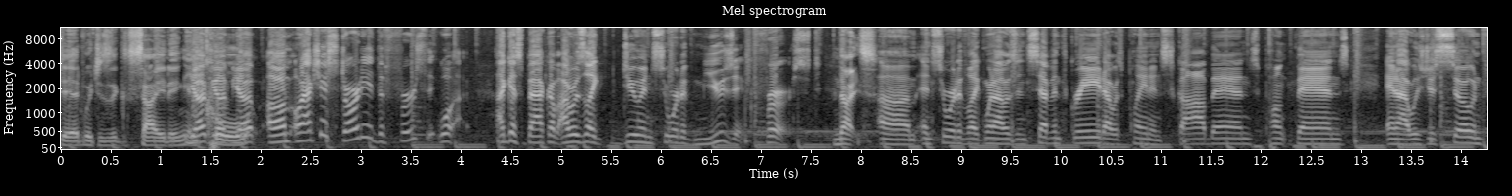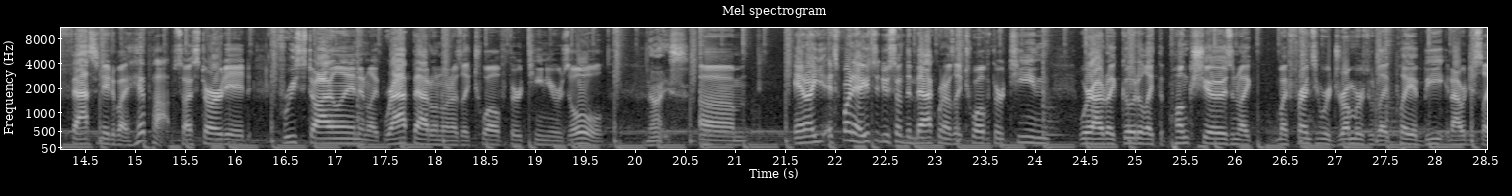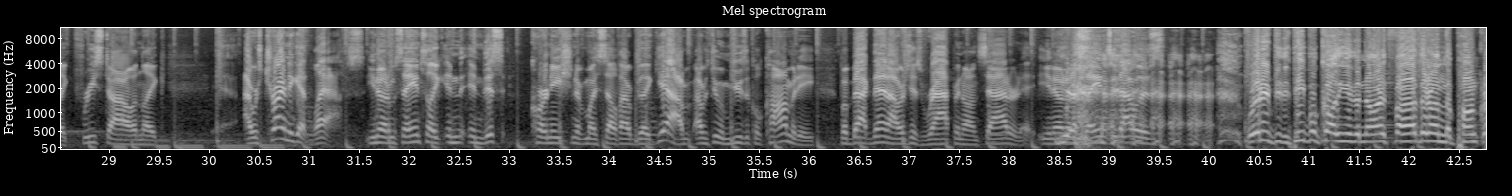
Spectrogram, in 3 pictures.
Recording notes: Recorded on a rooftop in Brooklyn.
